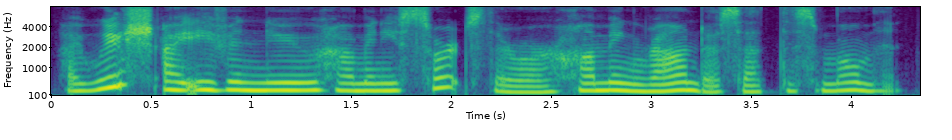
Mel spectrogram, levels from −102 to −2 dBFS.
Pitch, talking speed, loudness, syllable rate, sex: 245 Hz, 220 wpm, -16 LUFS, 5.4 syllables/s, female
